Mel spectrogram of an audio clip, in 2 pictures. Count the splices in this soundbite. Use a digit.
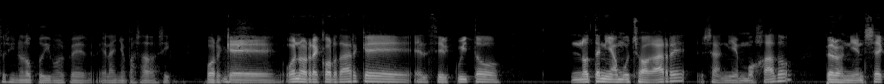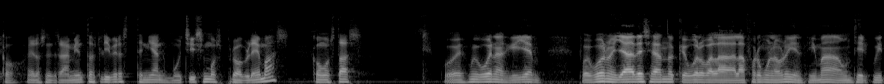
2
